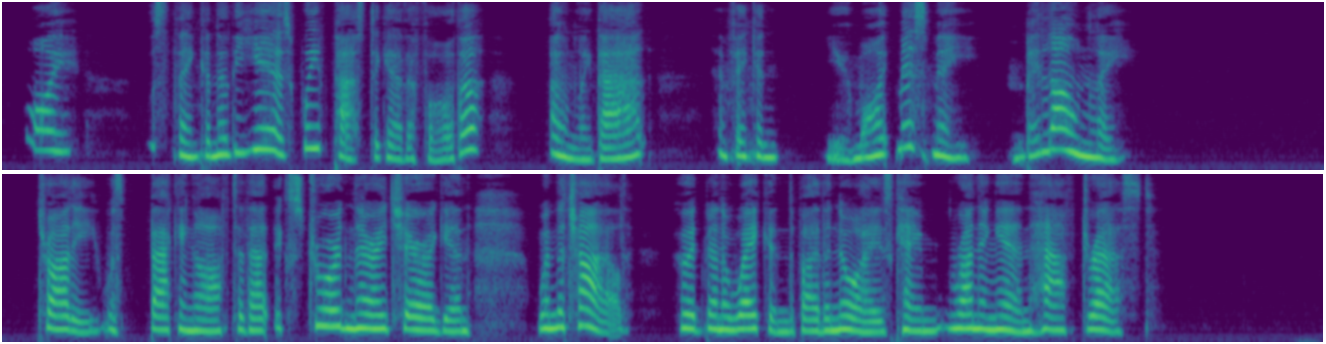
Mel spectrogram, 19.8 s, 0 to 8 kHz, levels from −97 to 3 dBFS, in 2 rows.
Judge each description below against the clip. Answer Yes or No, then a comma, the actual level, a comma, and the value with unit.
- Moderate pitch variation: Yes, average, 4.2 semitones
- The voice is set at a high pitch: Yes, high, 235 Hz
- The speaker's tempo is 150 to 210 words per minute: No, slow, 135 wpm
